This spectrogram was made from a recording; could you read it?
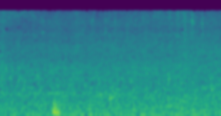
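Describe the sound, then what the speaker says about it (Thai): Water runs steadily in a stream near a farm field, a continuous soft rushing flow with one brief low thump early on. "น้ำนี่ไหลตลอดจักเนาะ"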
